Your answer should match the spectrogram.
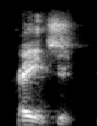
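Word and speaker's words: Kryze: I hope I say this right. Chris, Chris, Chris, Craze. Uh, Craze. Yeah. Bo Katan Craze.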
